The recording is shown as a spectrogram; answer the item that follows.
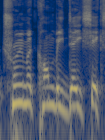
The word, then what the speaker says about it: Truma Combi: But first up, mate, a little tech tip, the Truma Combi D6. Have I said that right? – Yes, you have, mate.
